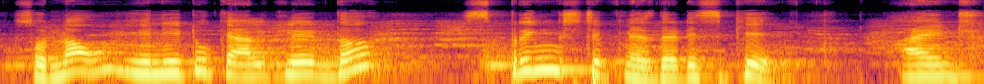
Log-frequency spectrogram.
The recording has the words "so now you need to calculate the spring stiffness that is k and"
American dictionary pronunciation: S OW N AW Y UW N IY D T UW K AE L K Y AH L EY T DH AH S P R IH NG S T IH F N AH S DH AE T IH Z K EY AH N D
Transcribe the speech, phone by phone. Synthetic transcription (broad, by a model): S OW N AW Y UW N IY D T UW K AE L K Y AH L EY T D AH S P R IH NG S T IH P N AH S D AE T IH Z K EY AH N D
